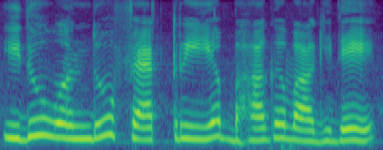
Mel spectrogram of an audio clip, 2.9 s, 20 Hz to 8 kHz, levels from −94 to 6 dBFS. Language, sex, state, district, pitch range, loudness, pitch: Kannada, female, Karnataka, Koppal, 230-280 Hz, -14 LUFS, 260 Hz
